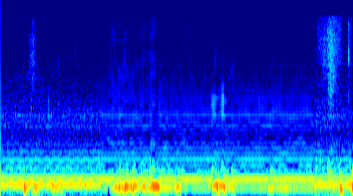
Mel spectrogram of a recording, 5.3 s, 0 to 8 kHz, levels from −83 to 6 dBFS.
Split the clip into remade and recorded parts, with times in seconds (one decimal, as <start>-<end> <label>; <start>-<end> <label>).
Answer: 0.0-1.5 recorded; 1.5-4.7 remade; 4.7-5.3 recorded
